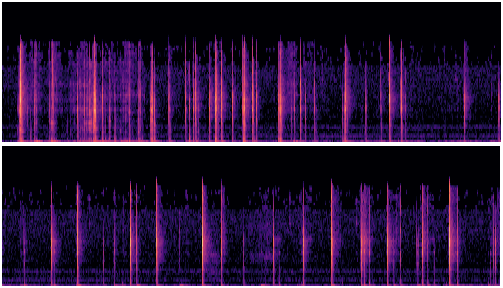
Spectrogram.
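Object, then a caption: Plastic microphone shell with metal grille. Long nails tap and flutter across the top and sides of a white spherical Blue Snowball microphone, a hollow plastic shell with a perforated metal grille. A dense, rapid flurry of clicks in the first couple of seconds gives way to sparser, sharp ticks. Each tick has a short, deep hollow thump beneath a bright click edge.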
